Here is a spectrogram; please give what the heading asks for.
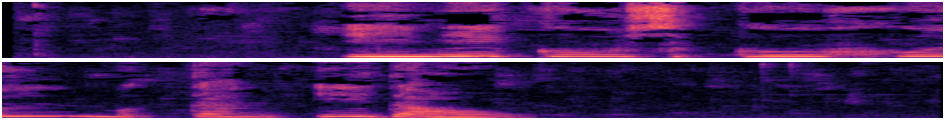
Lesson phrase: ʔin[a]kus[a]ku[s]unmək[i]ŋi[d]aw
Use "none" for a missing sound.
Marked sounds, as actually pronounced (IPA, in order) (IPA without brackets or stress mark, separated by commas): i, ə, x, a, d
